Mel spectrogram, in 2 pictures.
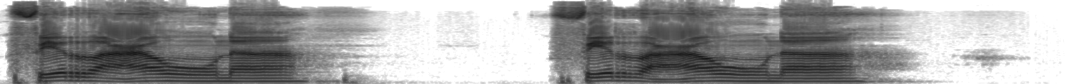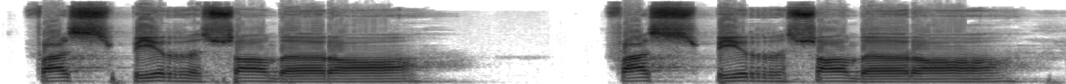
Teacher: Jadi ra-nya dibaca tarqiq atau tipis, yaitu cukup pakai lidah saja dan bibir tidak terangkat.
